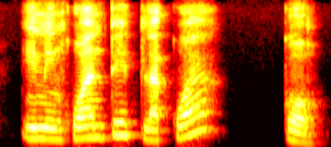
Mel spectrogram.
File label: "ininjuantij takuakoj", Náhuatl; ellos(ellas) vinieron a comer; they came to eat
